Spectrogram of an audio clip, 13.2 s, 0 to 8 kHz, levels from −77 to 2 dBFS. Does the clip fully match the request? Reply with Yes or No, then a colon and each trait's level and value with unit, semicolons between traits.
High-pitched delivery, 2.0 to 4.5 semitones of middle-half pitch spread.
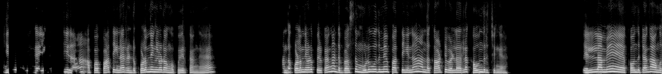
Yes: high, 225 Hz; narrow, 2.5 semitones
